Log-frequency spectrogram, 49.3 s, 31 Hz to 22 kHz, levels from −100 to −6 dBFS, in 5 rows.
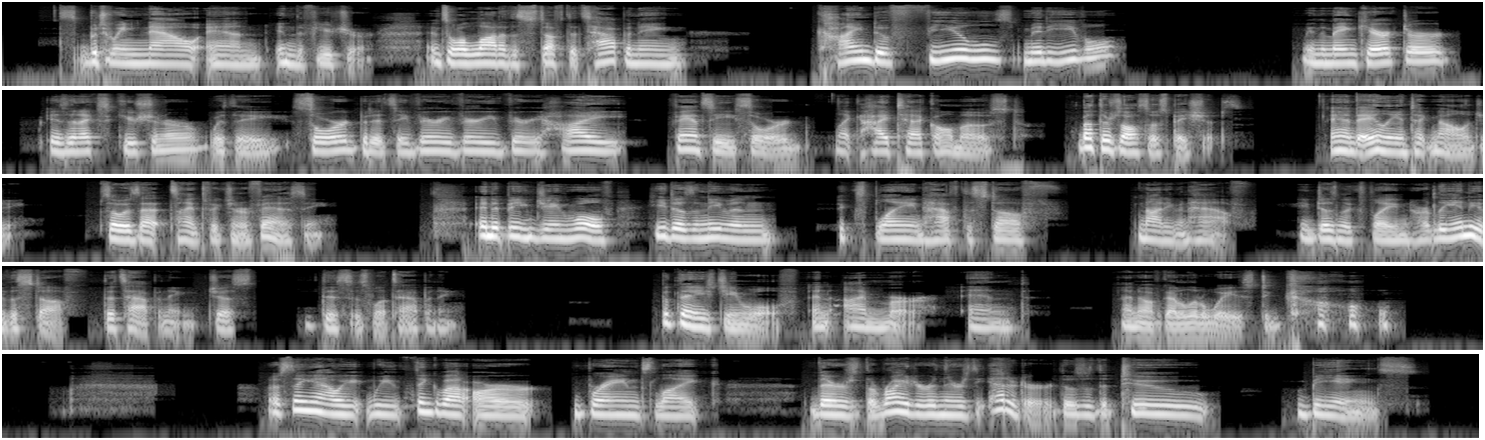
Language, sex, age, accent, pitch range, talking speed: English, female, 40-59, American, 175-215 Hz, 155 wpm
